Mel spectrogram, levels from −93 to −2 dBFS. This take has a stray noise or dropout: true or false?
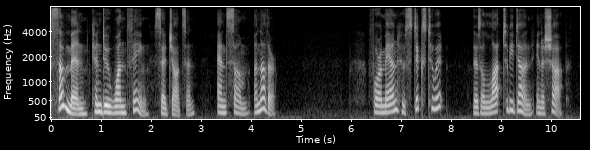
false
